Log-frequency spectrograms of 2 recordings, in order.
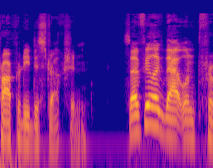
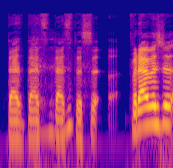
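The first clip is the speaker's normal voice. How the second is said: usual speaking voice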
